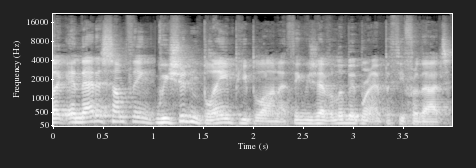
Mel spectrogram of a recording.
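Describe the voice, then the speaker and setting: A man with a fairly high voice talks with ordinary pitch variation while noticeable background noise plays behind him. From Germany. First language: German. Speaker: stand-up comedian. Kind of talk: casual comedic talk to camera.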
